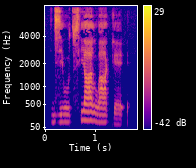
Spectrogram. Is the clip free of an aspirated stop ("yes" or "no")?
no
